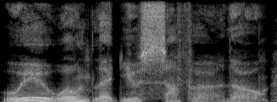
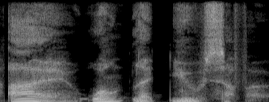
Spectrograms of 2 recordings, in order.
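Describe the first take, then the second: First: Gentle stranger voice. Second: Whispered promise. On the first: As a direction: promise it calmly. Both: A narrator's reading. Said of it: "the stranger said".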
